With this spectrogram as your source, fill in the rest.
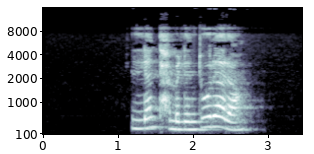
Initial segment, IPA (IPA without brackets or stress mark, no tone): lː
